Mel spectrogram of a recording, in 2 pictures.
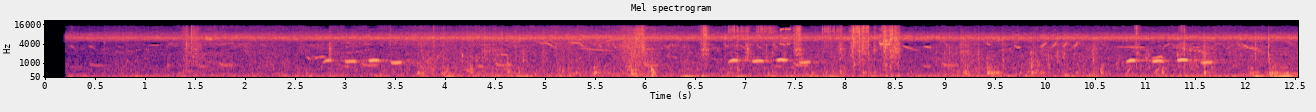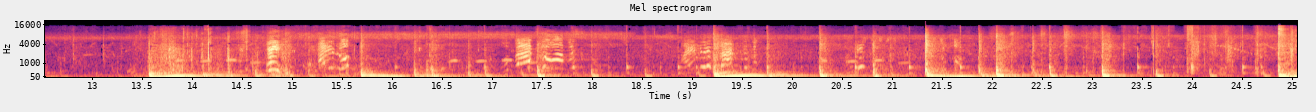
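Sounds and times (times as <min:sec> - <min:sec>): bird call of quick notes: 0:05.7 - 0:09.2, 0:10.8 - 0:12.4, 0:13.4 - 0:25.0
steady high hiss: 0:13.2 - 0:25.0.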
